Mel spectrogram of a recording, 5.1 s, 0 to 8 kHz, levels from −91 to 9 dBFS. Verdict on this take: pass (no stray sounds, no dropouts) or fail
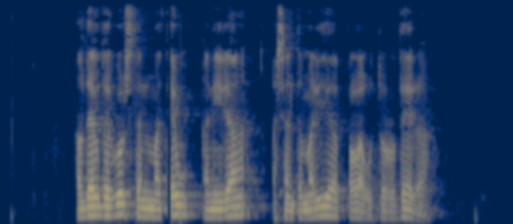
fail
